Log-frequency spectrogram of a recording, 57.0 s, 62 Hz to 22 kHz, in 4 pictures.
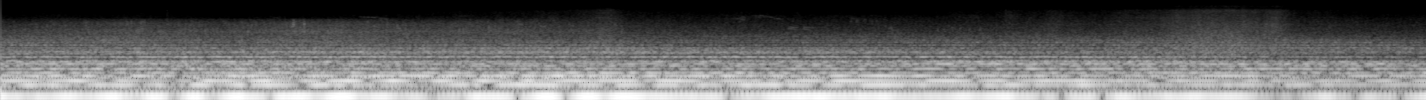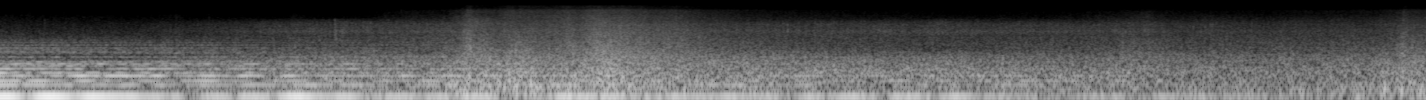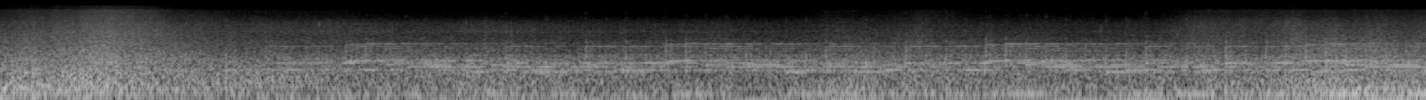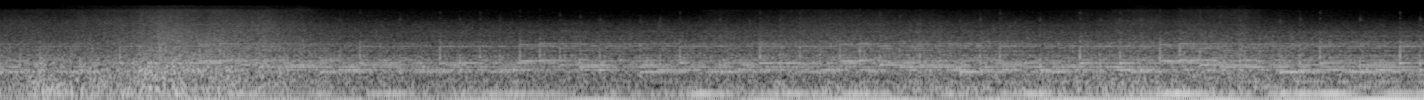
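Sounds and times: steady low drone: 0.0 - 26.8, 31.4 - 57.0
soft held synth chords: 0.0 - 29.2, 30.3 - 57.0.

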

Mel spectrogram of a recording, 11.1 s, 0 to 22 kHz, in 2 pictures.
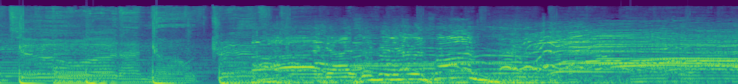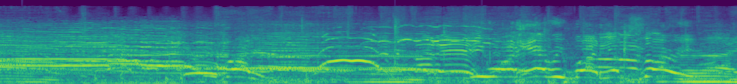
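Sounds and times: passengers yelling and cheering: 1.7 - 11.0
speedboat engine rumble: 1.7 - 11.0.

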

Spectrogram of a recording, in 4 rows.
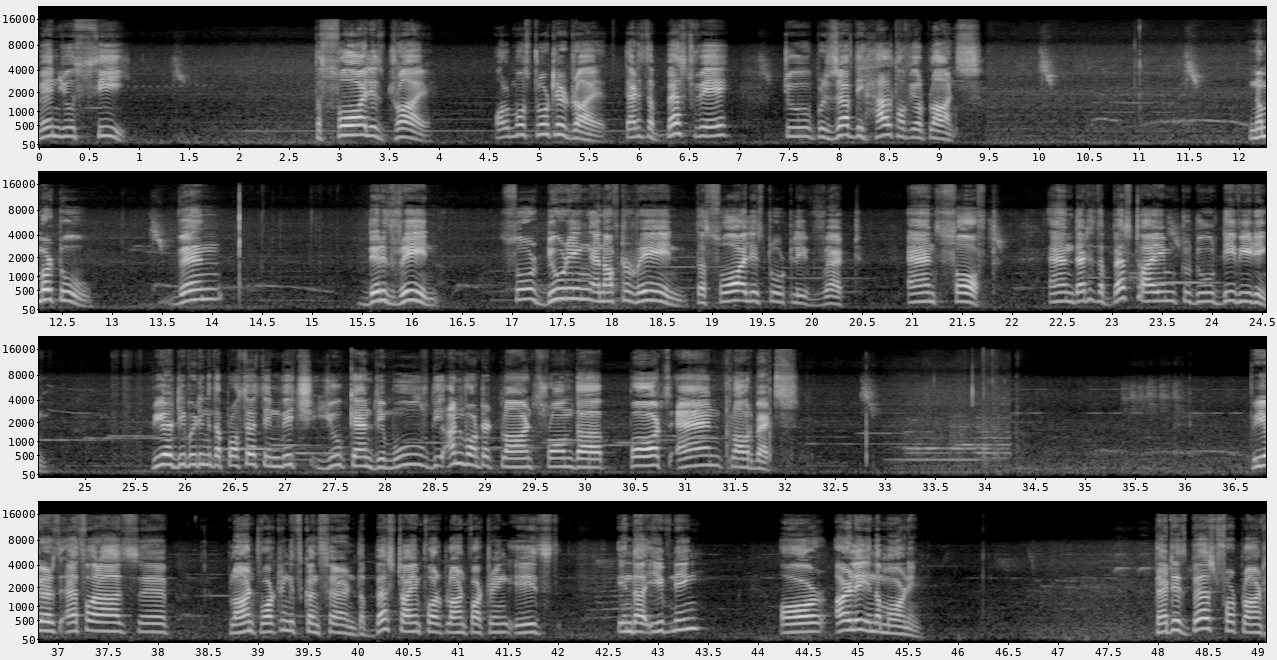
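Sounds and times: high downward chirps: 0.0 - 12.8, 15.5 - 35.6
faint background sound: 0.0 - 49.0
distant horn-like blare: 1.6 - 8.5, 15.6 - 21.7, 22.4 - 35.2
faint bird calls: 9.9 - 12.4, 13.1 - 37.0, 42.0 - 45.0.

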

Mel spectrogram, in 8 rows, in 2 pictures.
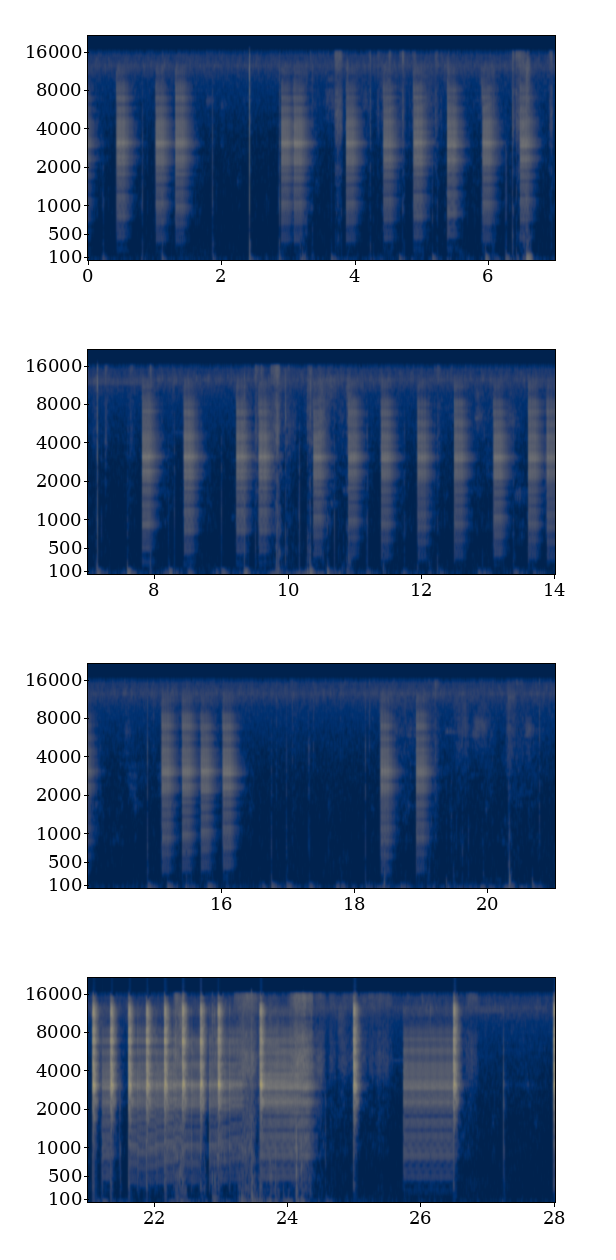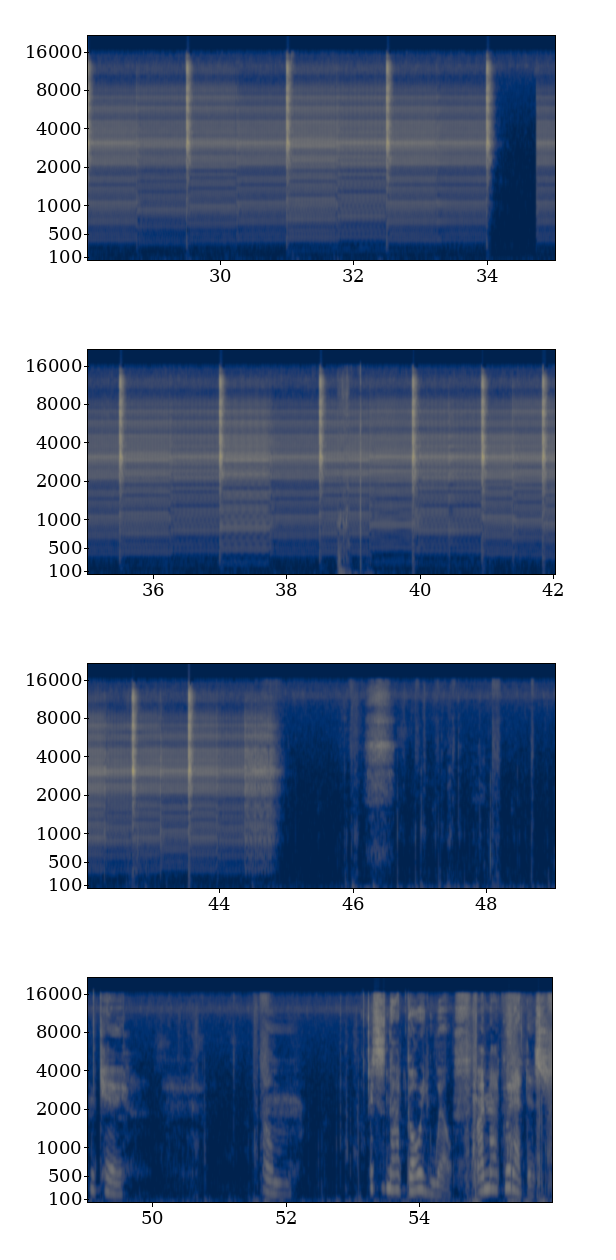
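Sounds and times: drum-machine beats: 2.9 - 6.8, 7.6 - 12.3, 21.1 - 25.1, 28.0 - 33.4, 37.0 - 44.9.

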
